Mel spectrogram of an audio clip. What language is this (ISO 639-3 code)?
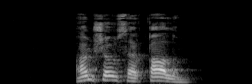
ckb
